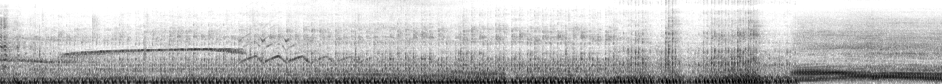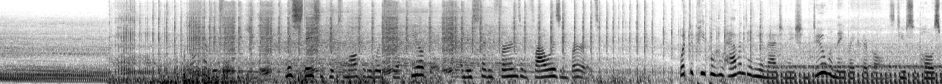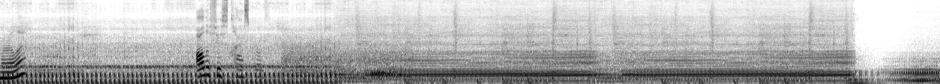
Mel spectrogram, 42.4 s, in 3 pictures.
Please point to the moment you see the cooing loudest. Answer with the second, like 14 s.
34 s.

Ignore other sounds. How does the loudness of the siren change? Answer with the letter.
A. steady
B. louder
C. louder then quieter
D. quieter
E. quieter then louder
A.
